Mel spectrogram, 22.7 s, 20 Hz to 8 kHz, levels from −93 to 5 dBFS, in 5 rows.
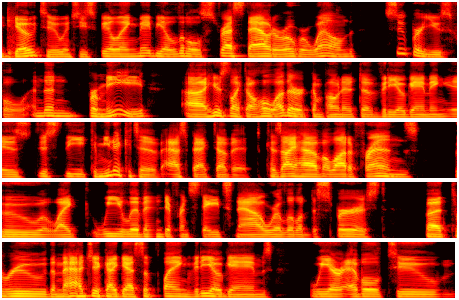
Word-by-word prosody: go 130 +5 +2
to 115 -6 -4
when 115 -1 -6
she's 110 -2 -3
feeling 120 -1 -1
maybe 140 -2 -2
a 120 - -2
little 120 -1 -4
stressed 135 +2 0
out 125 0 +6
or 115 +1 -1
overwhelmed, 120 0 -4 0.3
super 255 - -3
useful. 100 -4 -8
And 140 - -9
then 140 -3 -4
for 135 - 0
me, 135 - -1 0.4
uh, 115 -1 +6
here's 140 +1 -2
like 120 -4 -1
a - - 0
whole 130 -2 -1
other 130 -4 +2
component 110 -1 -5
of 110 -3 -3
video 110 0 0
gaming 110 0 +2
is 115 -5 -4
just 125 0 -2
the 120 -3 -2
communicative 120 - -3
aspect 105 -2 0
of 100 -2 -1
it. 90 -2 -8
'Cause 115 -1 -5
I 125 +1 +8
have 115 -2 +5
a - - -1
lot 115 0 +3
of 110 - -7
friends 120 -6 0 0.3
who, 110 -2 -4
like, 105 0 +2
we 125 +2 0
live 120 0 0
in 115 0 -4
different 110 -2 -3
states 110 -1 +1
now. 105 0 +3
We're 110 +1 -3
a - - -2
little 105 0 -5
dispersed. 105 +2 -1 0.4
But 115 -1 +4
through 125 -1 0
the 115 - -3
magic, 130 +3 +4
I 120 -1 +7
guess, 115 -1 +4
of 120 - -5
playing 125 -4 0
video 120 0 +3
games, 110 -2 0 0.4
we 120 0 +1
are 115 +1 +4
able 120 0 0
to, 115 -2 -3
115 Hz, 180 wpm, -24 LUFS, 110-125 Hz, 0.4 s, I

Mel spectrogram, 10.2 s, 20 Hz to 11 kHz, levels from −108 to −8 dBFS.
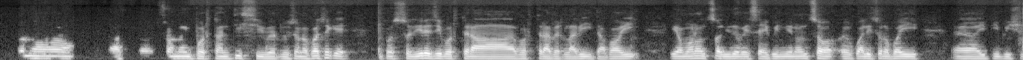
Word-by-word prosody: Sono 125 -3 +2 0.3
esatto, - - -4
sono 115 0 0
importantissimi 115 +1 0
per 110 -1 0
lui, 110 -1 -2
sono 115 -3 0
cose 130 +5 +2
che 120 -4 -2 0.2
ti - - -12
posso 115 +2 -4
dire 130 +3 +6
si 125 +1 +3
porterà 110 -3 +2
porterà 110 +1 -2
per 105 0 -4
la 105 - -1
vita, 105 -2 -2
poi 110 +1 -1 0.3
io 120 -1 0
mo 120 - +1
non 125 0 +1
so 125 +1 0
di 115 -1 +1
dove 115 -1 +1
sei, 110 +1 -2
quindi 115 0 0
non 120 +1 0
so 115 0 +2 0.2
quali, 115 +2 +2
ehm, 110 - -5
sono 120 -2 0
poi 115 -1 +2 0.6
i 105 0 -1
tipici 110 -1 -7
115 Hz, 205 wpm, -19 LUFS, 110-120 Hz, 0.6 s, dire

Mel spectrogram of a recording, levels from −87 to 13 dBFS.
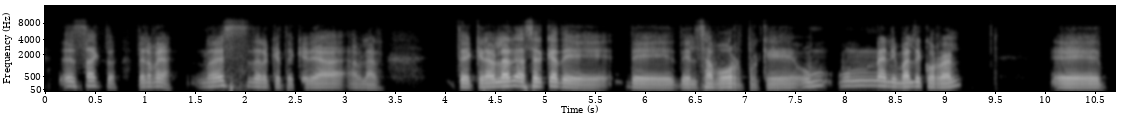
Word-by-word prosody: E - - -3
exacto, 160 0 -2 0.2
pero 135 +2 -2
mira, 150 -2 +1 0.2
no 140 +4 -3
es 160 -3 -1
de 140 - -1
lo 130 - -3
que 115 - -5
te 105 - -11
quería 115 +1 0
hablar. 110 -3 -9 0.7
Te 125 -2 +2
quería 130 +1 +4
hablar 155 +4 +7
acerca 150 0 +5
de 110 -6 -1
de 105 -4 -1
del 110 -1 -3
sabor, 120 -1 +1
porque 110 +2 -5
un 155 +7 -7
un 170 +2 -5
animal 140 -5 +4
de 150 - +2
corral, 125 +6 +2 0.9
eh, 115 -1 +1
125 Hz, 150 wpm, -25 LUFS, 110-150 Hz, 0.9 s, hablar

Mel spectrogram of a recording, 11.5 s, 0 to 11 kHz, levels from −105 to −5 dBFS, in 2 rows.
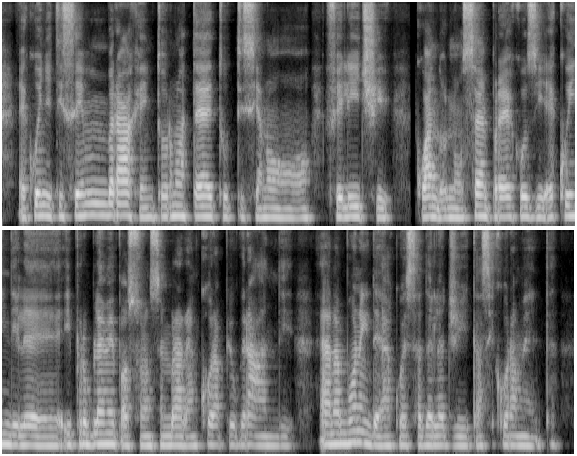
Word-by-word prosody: e 145 - -2
quindi 165 +1 +1
ti 155 +1 -3
sembra 170 +2 +3
che 165 -3 -5
intorno 150 +2 -2
a 155 - +1
te 150 -1 +3
tutti 145 -1 -5
siano 135 -1 0
felici, 145 -1 +1 0.2
quando 145 -2 +1
non 135 -1 -2
sempre 145 0 +4
è - - 0
così 145 -1 +2
e 145 - -2
quindi 155 -2 -1
le 135 -2 0
i 150 - -5
problemi 155 +1 +1
possono 140 -1 +1
sembrare 140 0 +1
ancora 140 +2 -5
più 145 0 -9
grandi. 135 -2 -5 0.2
È - - -1
una 155 0 +2
buona 175 +3 0
idea 140 -4 -2
questa 140 +1 +1
della 140 0 -2
gita, 135 0 -6
sicuramente. 140 -1 -3
145 Hz, 180 wpm, -26 LUFS, 135-150 Hz, 0.2 s, sempre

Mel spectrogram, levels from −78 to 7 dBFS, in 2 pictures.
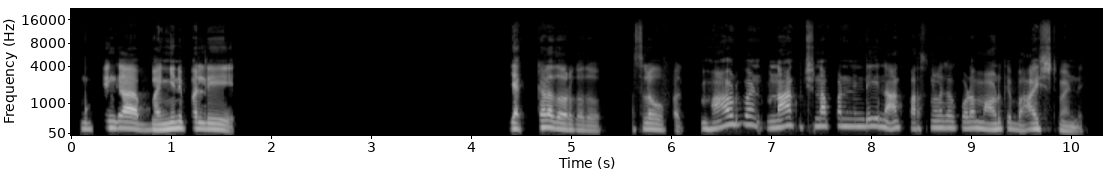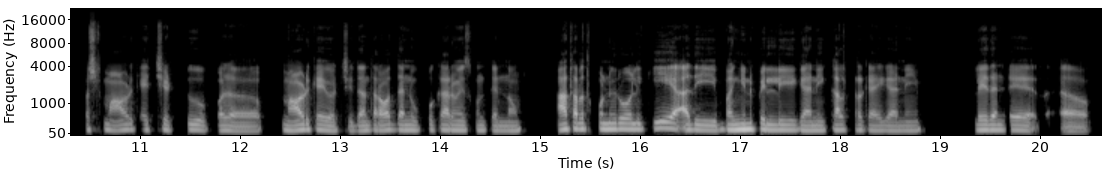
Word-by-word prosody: ముఖ్యంగా 165 +3 +5 0.3
బంగినపల్లి 150 +2 +4 3.0
ఎక్కడా 180 +6 +1
దొరకదు. 120 -6 -1 0.4
అసలు 145 +2 -1 0.2
ఫ - - -28 0.4
మావిడి 240 +11 +2
పండు 245 -2 -3 0.2
నాకు 225 +2 +4
చిన్నప్పడినిండి, 210 -1 -3 0.2
నాకు 175 +1 +1
పర్సనల్‌గా 170 +3 -5
కూడా 160 0 -2
మావిడికాయ 140 +2 -2
బా - - -5
ఇష్టమండి. 100 -9 -4 0.3
ఫస్టు 125 0 -3
మావిడికాయ 125 +3 -3
చెట్టు 125 +1 -5 0.2
ప - - -20 0.7
మావిడికాయొచ్చి, 115 -2 +1
దాని 110 +1 -1
తర్వాత 120 +2 +2
దాన్ని 120 -1 0
ఉప్పు, 125 +1 -11
కారం 120 -1 +1
యేసుకొని 115 0 -8
తినడం. 105 -1 -5 0.5
ఆ - - +10
తర్వాత 145 -1 +2
కొన్ని 140 -1 +2
రోలుకి 140 +3 0 0.2
అది 125 -1 0 0.2
బంగినపిల్లి 125 -1 +4 0.2
గానీ, 110 0 0
కలెక్టర్‌కాయ 120 -2 -2
గానీ 110 0 -4 0.7
లేదంటే 120 -1 +1 0.5
ఆహ్, 95 -2 -2
130 Hz, 115 wpm, -25 LUFS, 120-155 Hz, 3.0 s, ఆ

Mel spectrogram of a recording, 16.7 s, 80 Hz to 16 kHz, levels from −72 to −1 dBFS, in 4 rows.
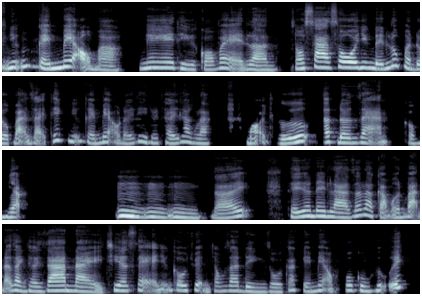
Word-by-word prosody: những 280 +5 0
cái 235 -6 +4
mẹo 260 +7 +6
mà 170 -1 -2 0.2
nghe 260 +2 +1
thì 205 -4 -2
có 185 0 -3
vẻ 245 -3 0
là 180 -3 +1 0.2
nó 230 +1 +2
xa 265 +2 +6
xôi, 270 -1 +6
nhưng 260 -1 +1
đến 215 -1 +2
lúc 335 +1 -1
mà 235 - +1
được 195 -2 -2
bạn - - 0
giải - - -3
thích 310 +2 -5
những 275 +1 -4
cái 200 -4 -4
mẹo 245 +5 -4
đấy 190 0 -6
thì 255 -3 -4
mới 210 -2 -7
thấy 200 -2 -5
rằng 250 -4 -4
là 190 -1 -3 0.4
mọi 195 - -1
thứ 215 +9 +4 0.2
rất 245 0 0
đơn 215 -2 +1
giản, 225 +3 -1 0.2
công 195 +2 -7
nhận. 210 - 0 1.0
Ừm, 240 -5 +6
ừm, 210 -1 -2
ừm, 195 -6 -3
đấy. 205 +10 -1 0.3
Thế 210 -2 -1
cho 250 - +3
nên 240 -1 +1
là 200 -4 +1
rất 260 +3 -2
là 280 -3 -1
cảm - - -2
ơn 195 - -4
bạn - - +1
đã - - 0
dành 225 -3 +1
thời 200 -2 -3
gian 225 +1 +5
này, 195 -3 +1
chia 230 -3 0
sẻ 240 +2 -3
những 250 -2 -6
câu 235 -2 -2
chuyện 245 +2 -4
trong 210 0 -8
gia 215 0 -2
đình, 185 -4 -5
rồi 180 -1 -5
các 245 +8 -6
cái 190 - -5
mẹo 230 +5 -3
vô 235 0 -2
cùng 215 -3 -4
hữu 230 +2 -5
ích. 175 +1 +2
225 Hz, 250 wpm, -22 LUFS, 195-250 Hz, 1.0 s, mẹo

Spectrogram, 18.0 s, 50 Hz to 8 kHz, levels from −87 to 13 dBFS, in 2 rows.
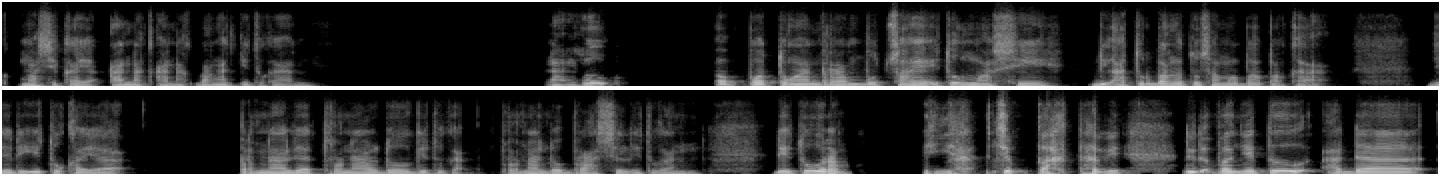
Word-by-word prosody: masih 115 +1 -2
kayak 110 -1 -6
anak-anak 110 0 -5
banget 115 0 -4
gitu 110 +1 -10
kan. 100 +4 -10 1.5
Nah 110 -1 -4
itu, 170 +7 +1 0.7
eee, 130 - +2
potongan 140 -1 +3
rambut 130 0 -1
saya 145 +7 +2
itu 190 +8 0
masih 150 -3 -1 0.2
diatur 130 +2 -1
banget 170 +2 +2
tuh 165 - -1
sama 145 -2 -3
bapak, 145 0 -7
Kak. - - -8 0.7
Jadi 145 +5 0
itu 170 +4 -4
kayak, 125 -6 -4 0.7
pernah 125 -1 +1
lihat 130 0 +1
Ronaldo 125 +1 -1
gitu, 130 -2 -5
Kak? - - -11 0.2
Ronaldo 110 +1 -2
Brasil 110 0 -3
itu 115 +1 -8
kan, 115 0 -7 0.5
dia 115 - +4
itu 185 +11 +3
orang 155 -7 +7 0.5
iya, 165 0 -1 0.2
cepak 170 -1 +4
tapi 175 +2 +3 0.4
di - - +10
depannya 155 +2 +4
tuh 390 - +6
ada 145 0 +4
130 Hz, 140 wpm, -22 LUFS, 115-150 Hz, 1.5 s, di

